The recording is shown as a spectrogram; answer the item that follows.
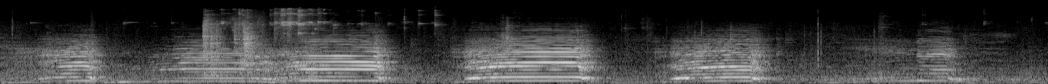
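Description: Dairy cows mooing repeatedly: about six drawn-out calls of around a second each, some overlapping, the loudest in the middle.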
